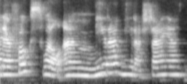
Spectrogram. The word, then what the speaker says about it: Mira Saia: folks well i'm meera meera shaya that's the way we pronounce it in holland and um almost 49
